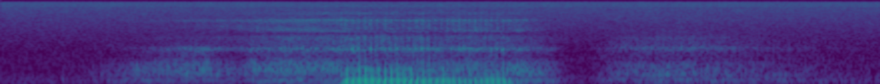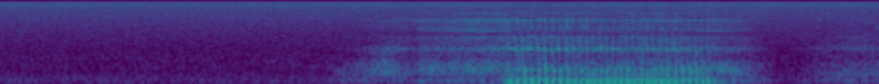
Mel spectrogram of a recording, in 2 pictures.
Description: ASMR Snoring Sounds.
